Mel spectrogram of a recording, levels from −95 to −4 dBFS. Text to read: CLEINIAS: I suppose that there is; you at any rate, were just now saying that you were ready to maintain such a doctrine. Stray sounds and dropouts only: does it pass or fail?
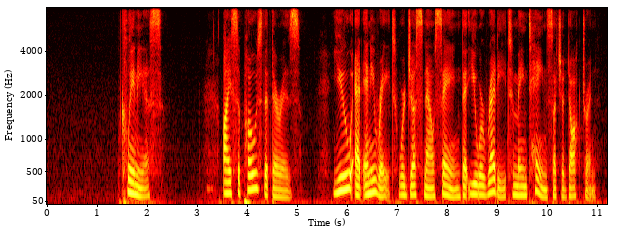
pass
